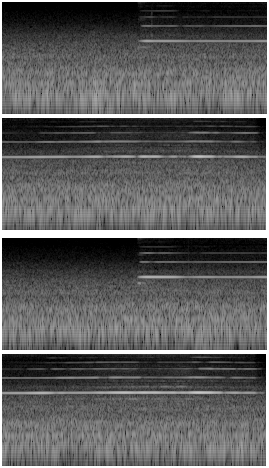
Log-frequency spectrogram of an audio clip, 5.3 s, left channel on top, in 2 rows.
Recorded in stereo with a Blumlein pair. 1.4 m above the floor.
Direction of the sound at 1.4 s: 20° right.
